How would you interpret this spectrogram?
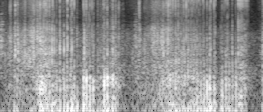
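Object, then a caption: Nylon fabric cosmetic bag. Long nails tap and scratch the fabric near the zipper of a dark nylon zippered cosmetic bag resting on a table. A dense run of crisp, crackling taps and rustling scrapes continues without a break for the whole four seconds.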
